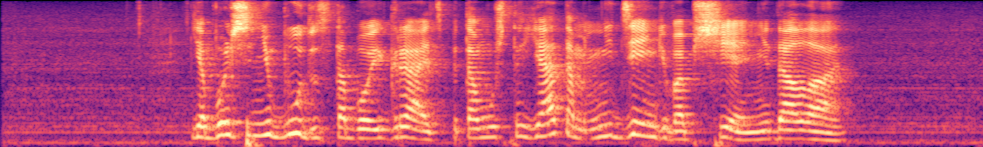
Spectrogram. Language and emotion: Russian, angry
